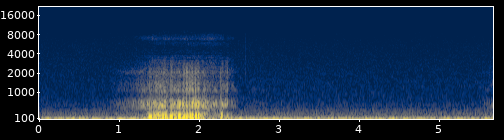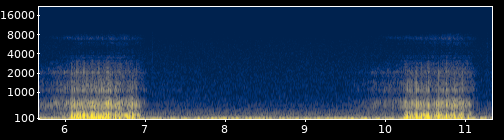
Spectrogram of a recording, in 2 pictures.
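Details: Snoring during sleep, a nightly recording made 2025/03/02 with the SnoreLab snoring app.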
